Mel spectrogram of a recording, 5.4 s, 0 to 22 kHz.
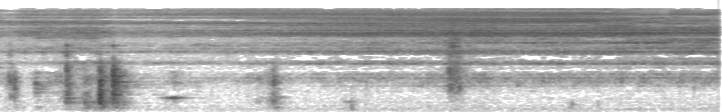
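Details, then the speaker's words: Cylinder leak-down test on a Briggs & Stratton flathead engine from a Troy-Bilt rototiller, oil slightly low: steady airy hiss under light clicks, about 30-35% leakage, air escaping at the dipstick tube, mostly past the piston rings into the crankcase. "you can probably hear it that i can definitely feel the air escaping so now that i've rotated the engine a little bit i'm down to around 30 to 35 leakage feels like most of that's coming past the piston rings"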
